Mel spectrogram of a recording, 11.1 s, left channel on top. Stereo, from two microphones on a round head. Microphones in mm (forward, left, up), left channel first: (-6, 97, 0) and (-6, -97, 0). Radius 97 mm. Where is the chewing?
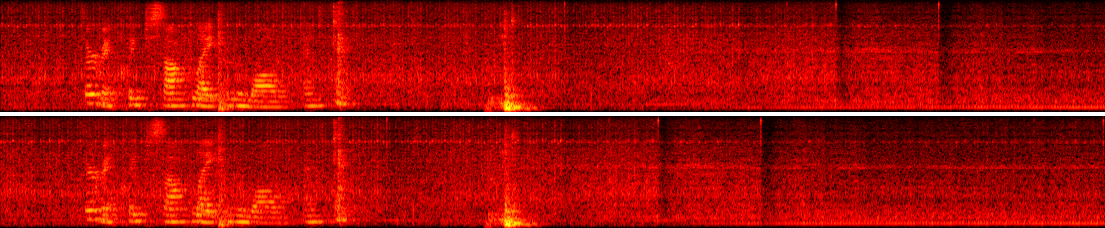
30° left (ahead or behind), 1.7 m.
